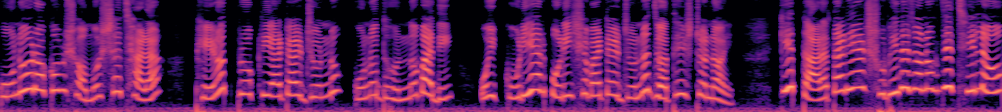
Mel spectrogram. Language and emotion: Bengali, happy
